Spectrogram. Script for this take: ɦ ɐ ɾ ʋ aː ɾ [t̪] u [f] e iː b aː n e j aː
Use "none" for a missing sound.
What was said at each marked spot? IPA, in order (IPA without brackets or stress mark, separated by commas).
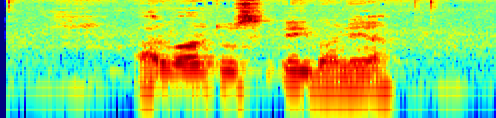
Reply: t̪, s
